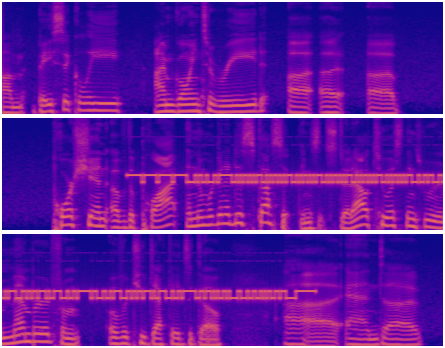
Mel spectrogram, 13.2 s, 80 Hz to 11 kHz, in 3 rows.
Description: RTTY (50 baud, 450 Hz shift), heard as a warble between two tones, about 2000 Hz centre, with speech in English. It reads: RYRYRYRYRYRY AGN? AGN? PSE RPT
